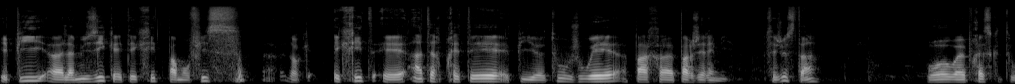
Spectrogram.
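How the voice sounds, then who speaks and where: The speech moves at a fairly slow pace, with ordinary pitch variation and big swings in loudness. The sound is dry and close with no echo, on a very clean recording with a silent background. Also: man, medium pitch for a man. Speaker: offshore sailor giving a talk. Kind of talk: public talk. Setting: conference hall with audience. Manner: halting, many hesitations.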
